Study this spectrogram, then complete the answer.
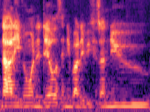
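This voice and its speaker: A man speaks with a very deep, low pitch. Room echo is audible. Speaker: vlogger. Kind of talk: casual storytime vlog. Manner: halting, filler-heavy.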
